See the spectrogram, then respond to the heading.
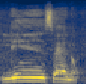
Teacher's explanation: ولكن نون مجددا، كاين النون بعدها حرف السين، إخفاء بغنة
